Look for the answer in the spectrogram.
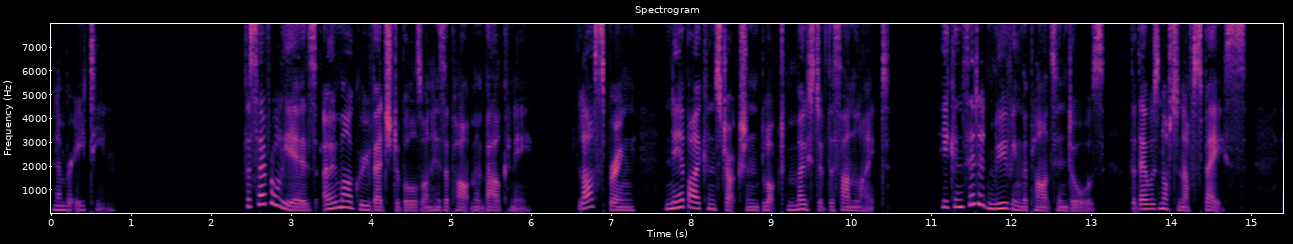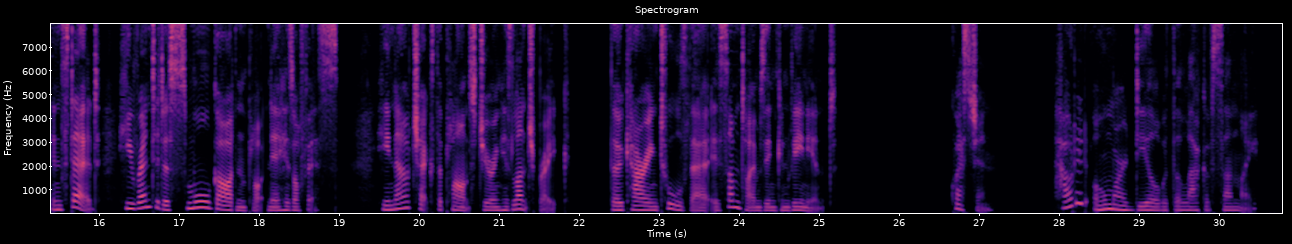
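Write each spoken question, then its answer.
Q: How did Omar deal with the lack of sunlight?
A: He rented a small garden plot near his office.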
